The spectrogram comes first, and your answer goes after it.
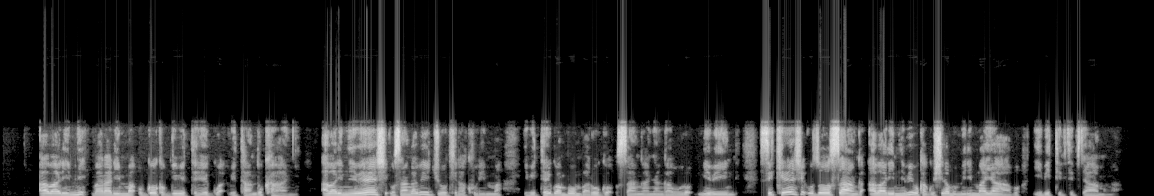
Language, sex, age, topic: Rundi, male, 36-49, agriculture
